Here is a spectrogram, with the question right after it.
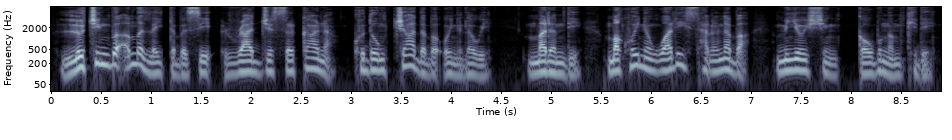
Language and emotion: Manipuri, neutral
